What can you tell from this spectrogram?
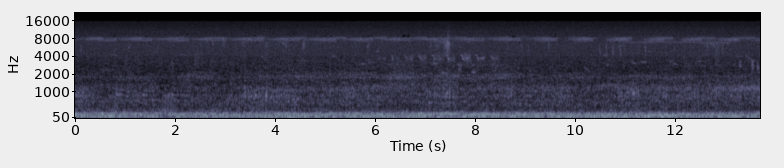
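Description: Low, steady rumble of a Boeing 737's jet engines at taxi idle. Over it runs a thin, high insect whine that comes and goes, with short runs of quick chirps.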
